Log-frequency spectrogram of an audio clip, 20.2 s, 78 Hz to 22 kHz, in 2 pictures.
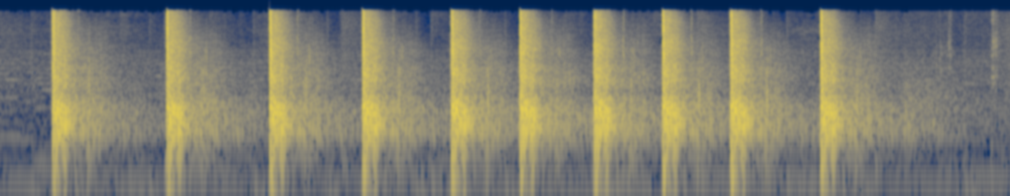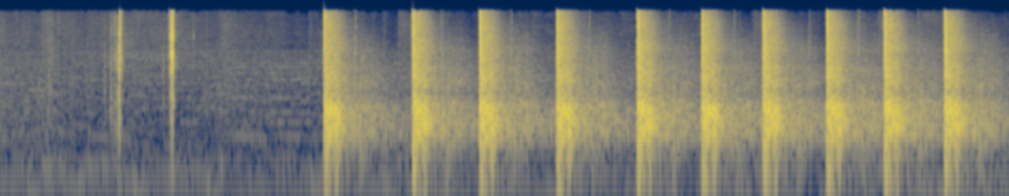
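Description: Springfield Armory Prodigy 9mm pistol firing two strings of about ten shots each, at roughly one shot a second, each shot trailing off in a short echo. The strings are split by a pause of about five seconds with two sharp clicks in it, and the second string is slightly faster.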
